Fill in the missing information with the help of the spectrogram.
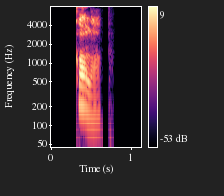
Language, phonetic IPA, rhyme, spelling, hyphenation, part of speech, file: Hungarian, [ˈkɒlɒp], -ɒp, kalap, ka‧lap, noun, Hu-kalap.ogg
- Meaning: 1. hat (head covering) 2. cap, pileus (the top part of a mushroom)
